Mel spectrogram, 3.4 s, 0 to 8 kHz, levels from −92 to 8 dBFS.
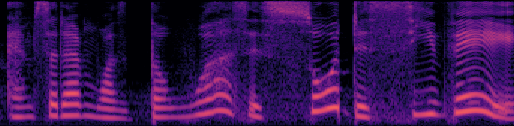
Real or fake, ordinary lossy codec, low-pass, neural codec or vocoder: real; none; none; none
